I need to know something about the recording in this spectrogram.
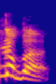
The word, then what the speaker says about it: Hecava: Heck of a, like that's one heck of a, that's one heck. Hecava.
